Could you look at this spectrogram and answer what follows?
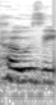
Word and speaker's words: Koze: she took the name literally the name it's cozy and it's not even the way that cozy is spelled by the way is k-o-z-e and then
